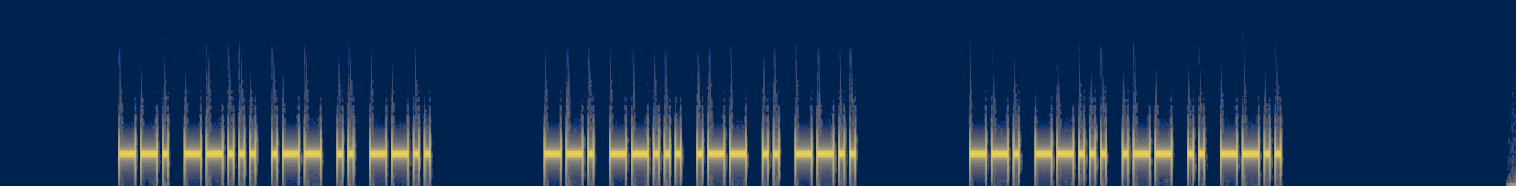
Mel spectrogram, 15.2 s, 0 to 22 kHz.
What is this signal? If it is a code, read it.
Morse code, heard as a keyed tone, about 22 wpm, 700 Hz. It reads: G7WIZ G7WIZ G7WIZ
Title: DXCC-100 Call Signs - 5 Characters - Repeated 3x - 22wpm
